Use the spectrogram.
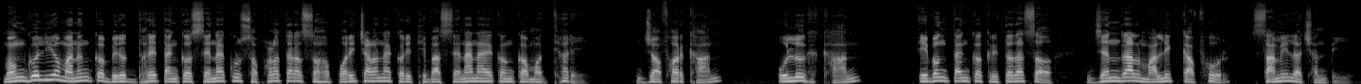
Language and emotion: Odia, neutral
